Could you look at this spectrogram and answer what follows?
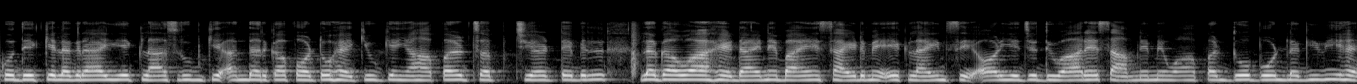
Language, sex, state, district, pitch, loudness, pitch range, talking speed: Hindi, female, Bihar, Kishanganj, 205 Hz, -16 LUFS, 200-215 Hz, 195 wpm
